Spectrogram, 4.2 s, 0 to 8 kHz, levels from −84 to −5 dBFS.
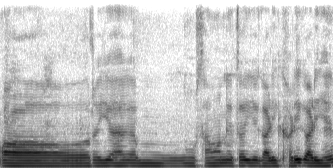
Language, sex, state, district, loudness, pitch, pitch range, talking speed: Hindi, male, Bihar, Darbhanga, -17 LUFS, 130 Hz, 125-130 Hz, 145 wpm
